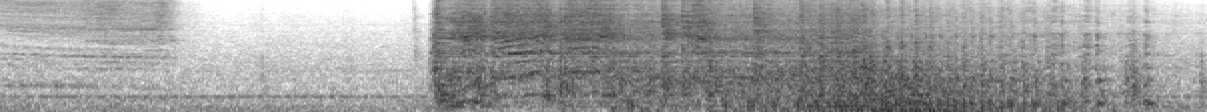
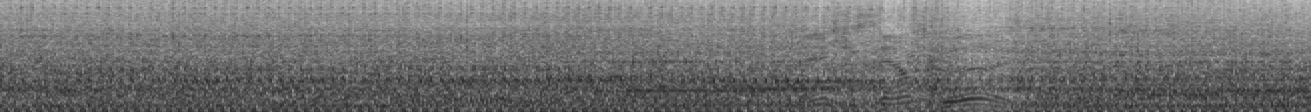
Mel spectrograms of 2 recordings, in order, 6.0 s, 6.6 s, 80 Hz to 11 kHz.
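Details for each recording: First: Late-1980s John Deere RX95 riding mower, found abandoned: starter cranks steadily at about three strokes a second but it never fires, because the fuel valve was off and the fuel line wasn't connected to the carb; no fuel reaching the carb. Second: Late-1980s John Deere RX95 riding mower, after reconnecting the fuel line to the carb: loud, steady mid-pitched drone at a constant speed with no misses or stumbles; engine running healthy.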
